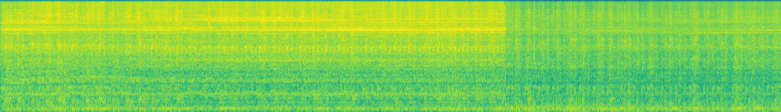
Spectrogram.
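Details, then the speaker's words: First start of a turbo Chevrolet Nova engine on ethanol: lumpy, uneven idle with stumbling exhaust pulses; spark plug wire suspected, temp gun shows two cylinders cold, misfire on two cylinders. "it sounds a little off and I know I was I I was questioning some spark plug wire over there"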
